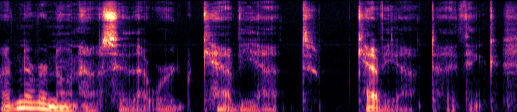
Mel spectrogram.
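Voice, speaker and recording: Somewhat breathy, a man speaks at a medium pitch with an American accent. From eastern Washington, US. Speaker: church speaker preparing a talk. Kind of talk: reading aloud draft talk notes. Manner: halting.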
